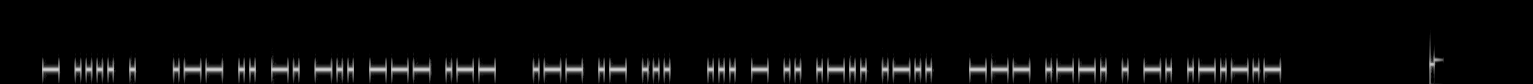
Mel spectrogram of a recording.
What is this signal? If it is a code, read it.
Morse code, heard as a keyed tone, about 22 wpm, 700 Hz. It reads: THE WINDOW WAS STILL OPEN.
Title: Sentences from Top 1600 Words 22wpm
